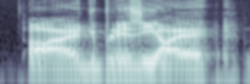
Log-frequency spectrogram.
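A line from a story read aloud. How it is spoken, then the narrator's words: Man grumbling. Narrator (French): grommela l'homme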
